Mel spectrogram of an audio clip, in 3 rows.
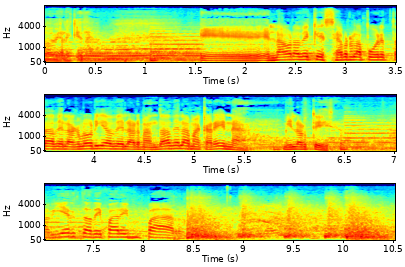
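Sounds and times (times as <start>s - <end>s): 
speech: 0.2s - 0.8s, 1.6s - 8.8s
drum roll: 7.0s - 10.5s.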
